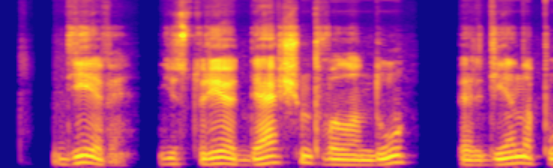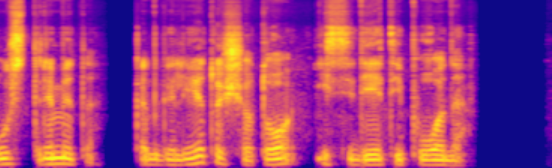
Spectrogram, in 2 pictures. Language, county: Lithuanian, Telšiai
